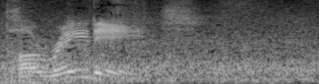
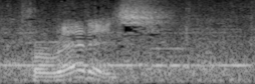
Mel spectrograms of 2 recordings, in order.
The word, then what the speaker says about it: Paredes: native tongue of Espanol, his name, as we pronounced it last night, is Paredes. But he had asked, apparently, that it is pronounced Paredes, and so we certainly will grant him that wish.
